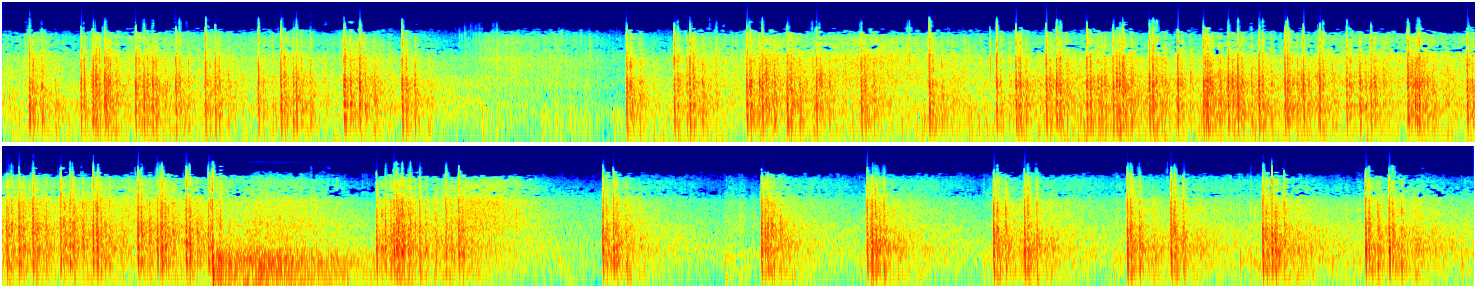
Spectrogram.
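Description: Aerial fireworks bursting over water: a dense barrage of bangs and crackle for the first two-thirds, easing briefly about four seconds in. In the last third it turns to single loud bangs about a second apart, each dying away before the next.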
